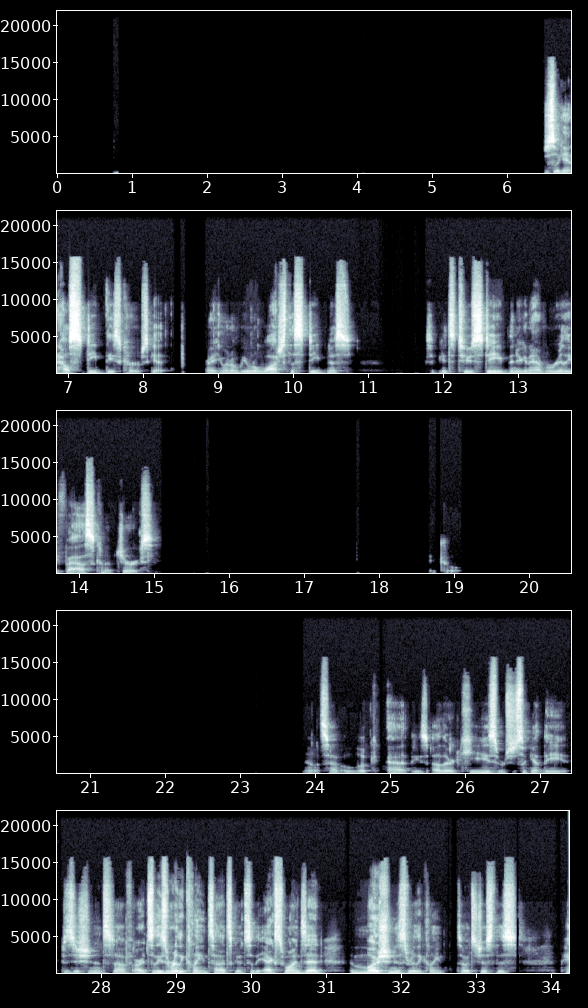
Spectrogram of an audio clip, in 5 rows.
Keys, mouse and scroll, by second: 0.6 shift+middle click, 1.4 click, 1.8 click, 2.3 g, 3.8 s, 4.5 r, 5.9 click, 6.6 click, 7.0 r, 7.6 s, 8.3 r, 9.2 click, 9.5 click, 14.7 space, 17.5 space, 18.3 click, 23.7 click, 24.5 click, 25.3 middle click, 26.2 ctrl+middle click, 27.3 click, 28.2 shift+middle click, 29.6 click, 30.0 click, 30.2 click, 32.4 click.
